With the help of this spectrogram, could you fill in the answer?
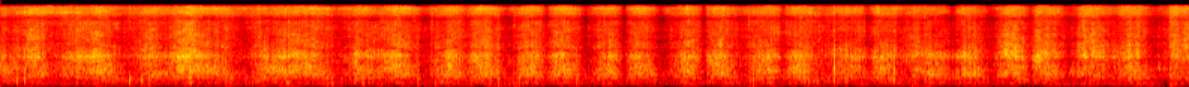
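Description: Fingernails and fingertips scratch and rub across a white cardboard Priority Mail box in a steady, rhythmic back-and-forth. The result is a continuous dry, papery rasp with bright scratchy texture and little low end.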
